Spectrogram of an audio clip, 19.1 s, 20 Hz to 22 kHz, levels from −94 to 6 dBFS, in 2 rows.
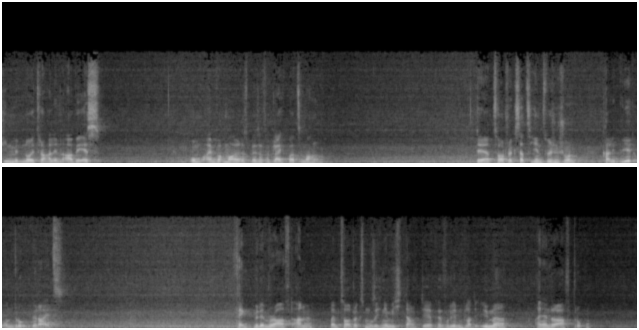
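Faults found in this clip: No findings in this call and media quality review.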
